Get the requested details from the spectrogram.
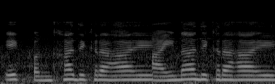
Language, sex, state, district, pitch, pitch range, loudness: Hindi, female, Maharashtra, Sindhudurg, 210 Hz, 205-220 Hz, -35 LUFS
